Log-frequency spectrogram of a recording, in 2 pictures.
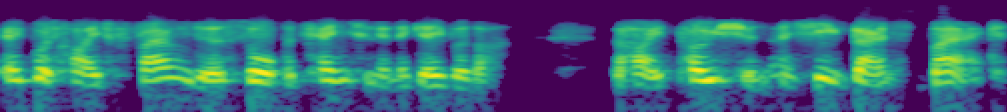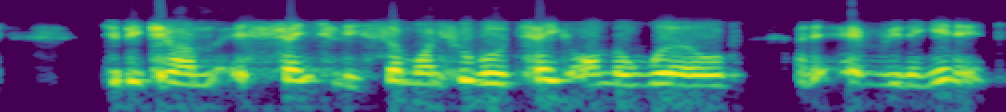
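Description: This is a man speaking on a remote call with a tinny phone sound. He's a guest author explaining a story with emphatic, conversational storytelling and acted-out dialogue, his slightly high voice carrying a breathy edge at a normal speed.

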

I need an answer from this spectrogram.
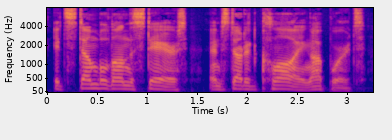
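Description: A man reads an audiobook in an even, measured storytelling style. His voice is mid-range, and the recording is clean studio sound with no room echo.

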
